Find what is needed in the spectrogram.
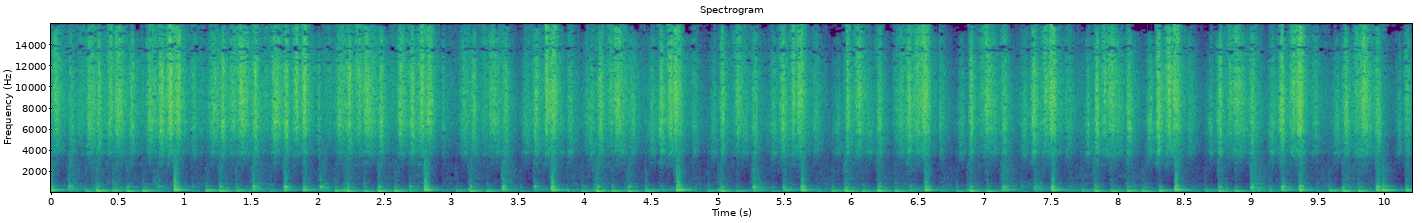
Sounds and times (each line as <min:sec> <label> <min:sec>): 0:00.0 drumming 0:10.2
0:00.0 sisera 0:10.2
